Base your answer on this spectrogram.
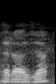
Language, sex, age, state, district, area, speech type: Malayalam, male, 45-60, Kerala, Alappuzha, rural, spontaneous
